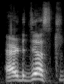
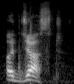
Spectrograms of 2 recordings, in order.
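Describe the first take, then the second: First: A d sound is heard before the j. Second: No d sound is heard before the j. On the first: The speaker calls it wrong. "एडजस्ट नहीं" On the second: The speaker calls it right. "देखो डी silent है"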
